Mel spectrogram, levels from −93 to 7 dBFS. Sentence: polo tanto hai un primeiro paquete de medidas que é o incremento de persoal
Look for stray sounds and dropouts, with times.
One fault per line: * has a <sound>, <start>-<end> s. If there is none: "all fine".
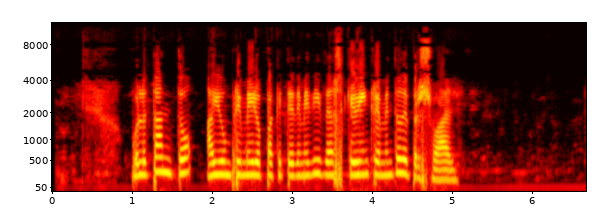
all fine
